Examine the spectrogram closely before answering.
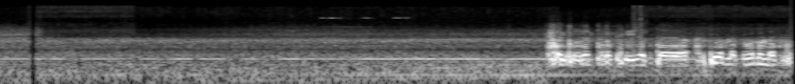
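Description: A jet airliner's engines rumble steadily as it taxis past.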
